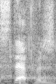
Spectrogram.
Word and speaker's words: Stephen: they stole Stephen chose Stephen who summed it pronounced as Stefan's different Hall of faith and of the Holy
